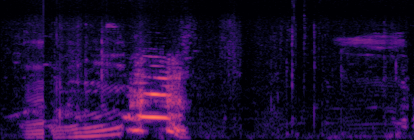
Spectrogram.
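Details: Friesian cow for sale in Pakistan lets out a loud moo lasting nearly two seconds, starting low and rising into a strained, brighter ending, then near silence.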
